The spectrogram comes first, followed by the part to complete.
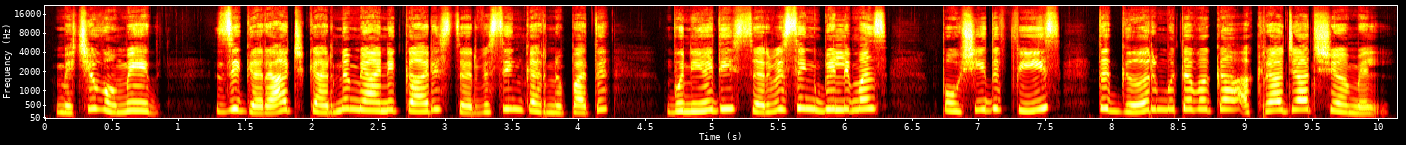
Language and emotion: Kashmiri, fearful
